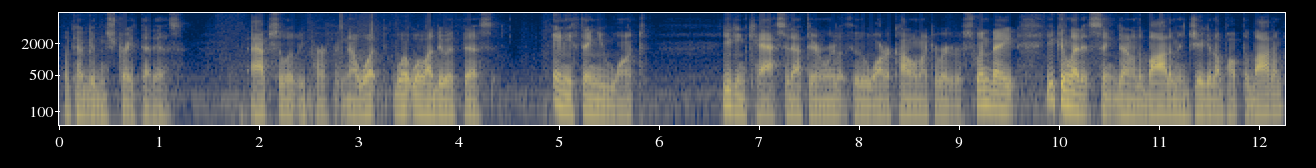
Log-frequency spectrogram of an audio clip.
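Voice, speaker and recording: A middle-aged man, hosting a fishing gear demo in an energetic, salesy way. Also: low-pitched, quick pace. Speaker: fishing show host. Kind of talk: product demo talk.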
